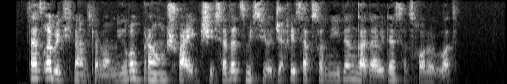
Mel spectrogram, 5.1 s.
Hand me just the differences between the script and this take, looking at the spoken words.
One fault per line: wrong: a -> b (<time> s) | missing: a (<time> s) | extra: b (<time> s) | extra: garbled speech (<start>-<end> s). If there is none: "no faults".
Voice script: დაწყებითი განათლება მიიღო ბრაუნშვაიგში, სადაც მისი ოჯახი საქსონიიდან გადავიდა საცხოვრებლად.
no faults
